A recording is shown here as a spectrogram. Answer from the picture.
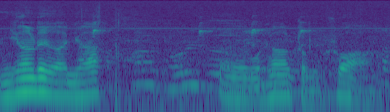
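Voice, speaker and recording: A man's fairly high voice in a Beijing accent, full of very wide pitch swings, against noticeable background noise. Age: 80s+. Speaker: local elder storyteller. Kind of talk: oral history storytelling to camera. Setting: outdoors. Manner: lively, humorous.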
